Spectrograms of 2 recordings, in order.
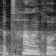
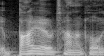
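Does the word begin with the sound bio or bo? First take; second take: bo; bio. First: The word begins with the sound bo. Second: The word begins with the sound bio. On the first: The speaker calls it right. "It is called a botanical garden" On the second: The speaker calls it wrong. "I've been pronouncing this wrong"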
